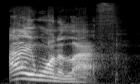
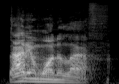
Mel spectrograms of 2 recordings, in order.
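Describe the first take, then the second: First: Loud, higher first take; emphatic. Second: Said in the usual way. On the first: Real, not acted. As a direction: insist loudly he held back.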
